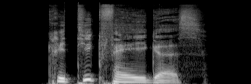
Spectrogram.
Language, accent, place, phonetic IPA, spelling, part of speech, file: German, Germany, Berlin, [kʁiˈtiːkˌfɛːɪɡəs], kritikfähiges, adjective, De-kritikfähiges.ogg
- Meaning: strong/mixed nominative/accusative neuter singular of kritikfähig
